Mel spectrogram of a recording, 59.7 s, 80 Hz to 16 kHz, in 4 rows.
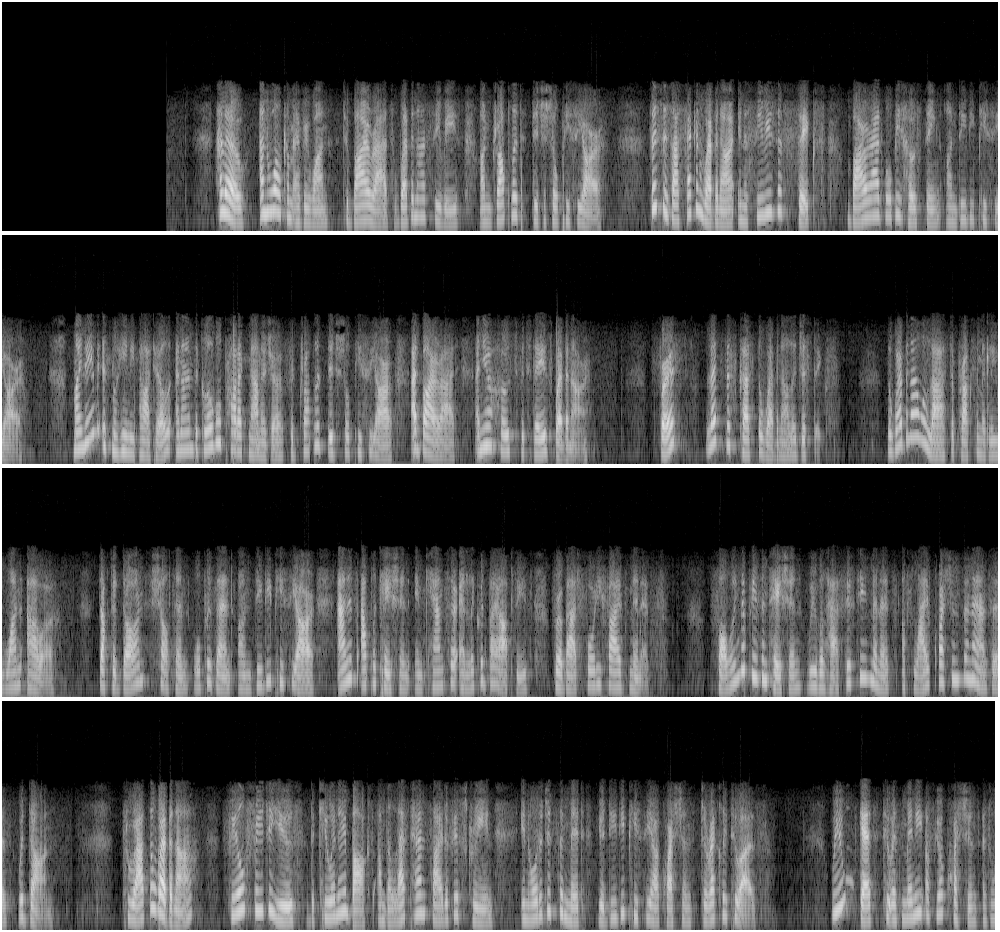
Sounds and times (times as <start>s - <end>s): Speech: 3.2s - 9.1s, 9.7s - 15.3s, 16.0s - 23.8s, 24.8s - 27.5s, 28.2s - 39.8s, 40.6s - 45.6s, 46.6s - 56.3s, 57.3s - 59.7s.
